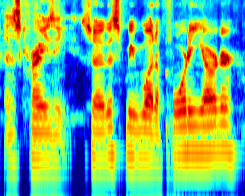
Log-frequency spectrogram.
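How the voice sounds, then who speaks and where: Chatting casually with viewers during a live sports watch party stream, a man in his late thirties rambles, restarts and leans on "like" and "you know." His medium-pitched voice is brisk, fairly even in intonation and has vocal fry. There's no room sound.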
